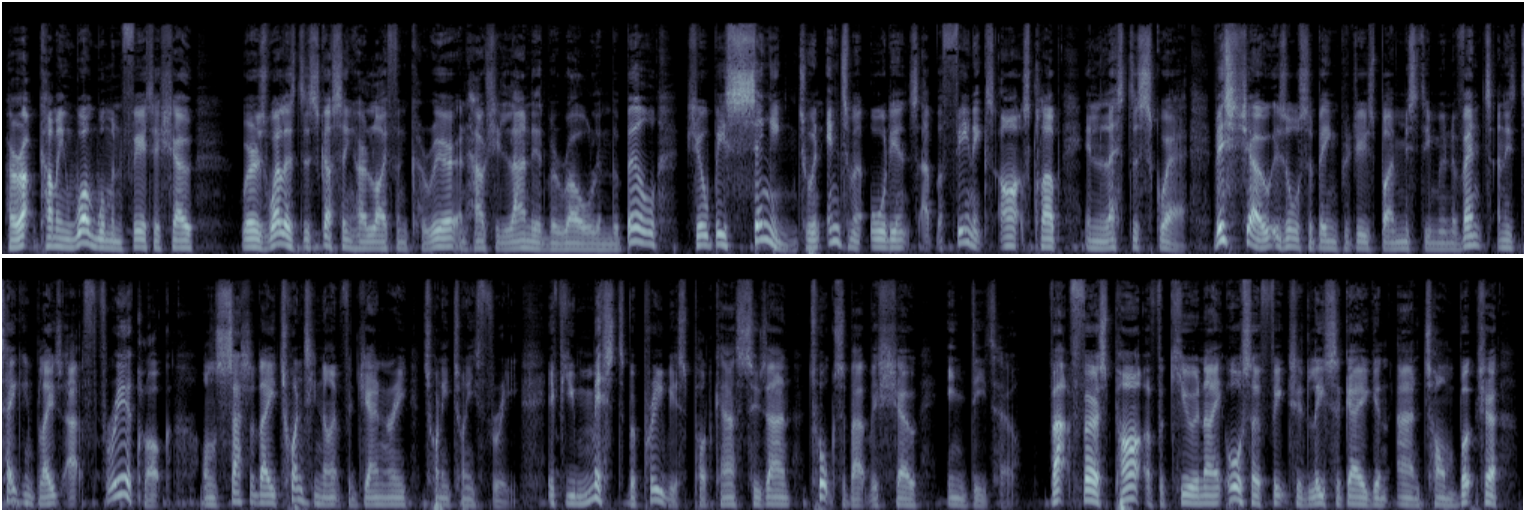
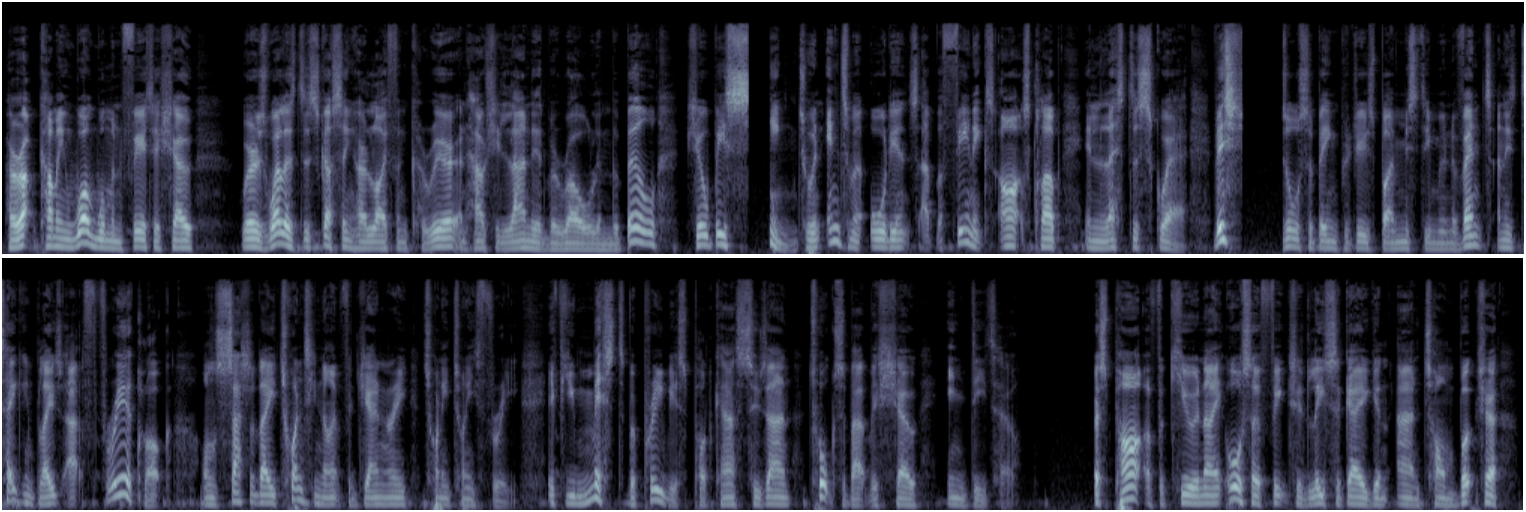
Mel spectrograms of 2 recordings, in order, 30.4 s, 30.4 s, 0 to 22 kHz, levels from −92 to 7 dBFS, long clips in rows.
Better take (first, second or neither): first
